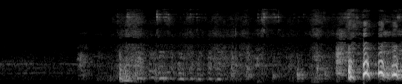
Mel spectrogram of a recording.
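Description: Doberman vocalizing excitedly as it lunges for a treat held just out of reach, starting about a second in. Near the end a person breaks into rhythmic laughter.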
